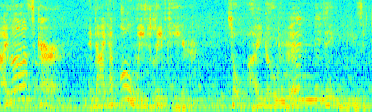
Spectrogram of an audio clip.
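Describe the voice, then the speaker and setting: A female-sounding, put-on character voice speaks at a medium pitch and fairly slow pace. Loud background noise runs underneath. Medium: stage play. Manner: mysterious.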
